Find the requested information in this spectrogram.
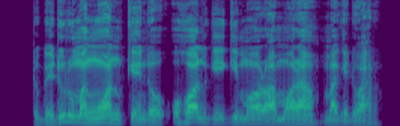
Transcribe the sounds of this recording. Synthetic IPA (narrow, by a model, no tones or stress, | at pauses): tobeduɾumaŋwɔnkendoːɦɔlɡɪɡɪmɔɾɔamɔɾamaɡɪdwa̰ɾɔ̰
